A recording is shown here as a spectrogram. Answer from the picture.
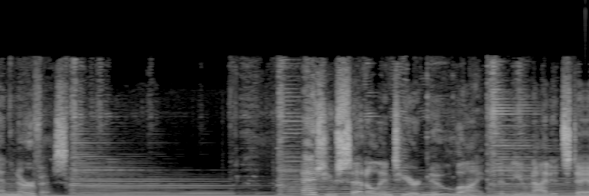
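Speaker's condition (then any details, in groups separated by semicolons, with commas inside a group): No condition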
